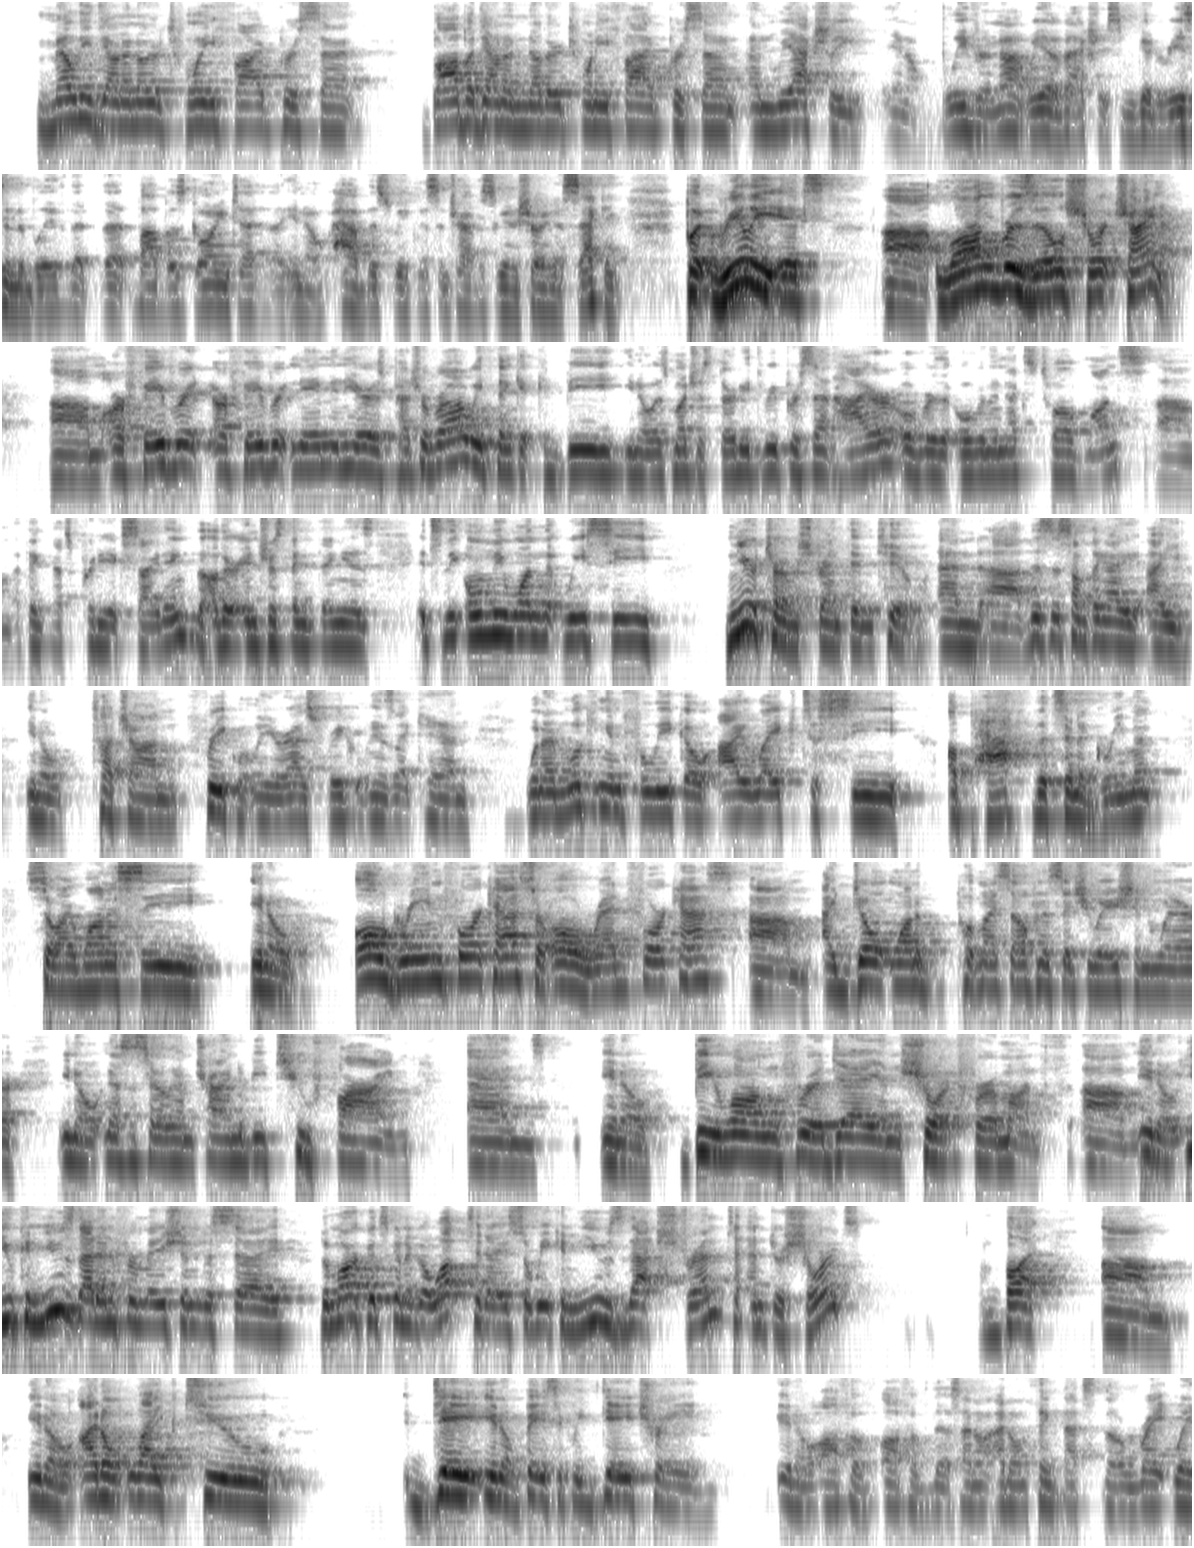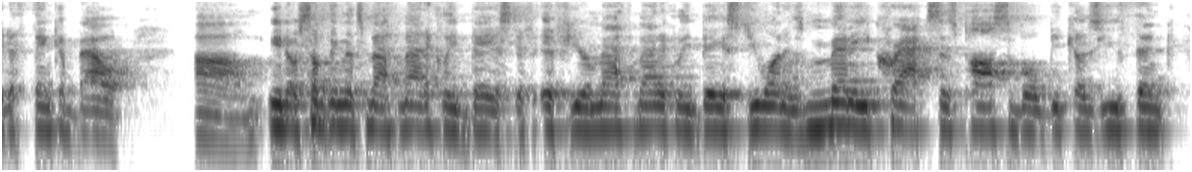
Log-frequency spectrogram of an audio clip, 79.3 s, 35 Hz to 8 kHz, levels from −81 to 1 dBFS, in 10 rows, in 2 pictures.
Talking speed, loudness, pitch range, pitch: 205 wpm, -22 LUFS, 130-160 Hz, 140 Hz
